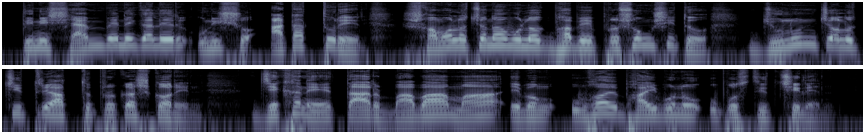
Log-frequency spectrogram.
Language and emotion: Bengali, neutral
